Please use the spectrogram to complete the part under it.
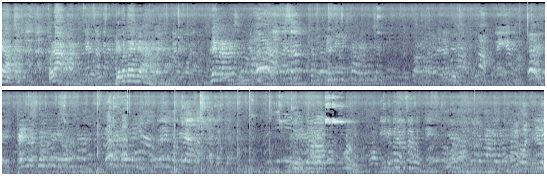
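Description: Young men shout and call out to each other nearby.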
